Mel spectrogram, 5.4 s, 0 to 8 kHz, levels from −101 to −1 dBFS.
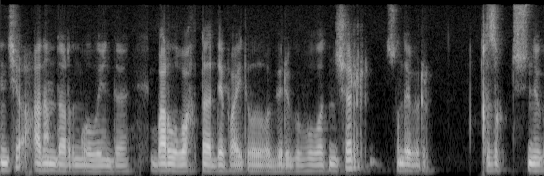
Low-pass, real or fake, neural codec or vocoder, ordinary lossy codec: none; real; none; none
